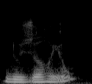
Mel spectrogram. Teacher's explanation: final S not pronounced, and then you get this liaison, nous aurions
